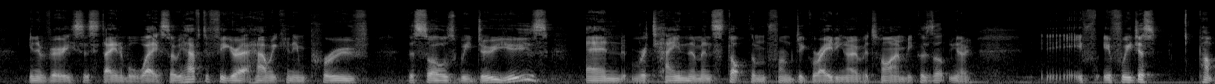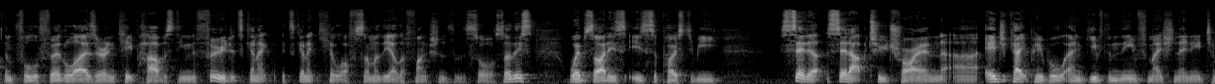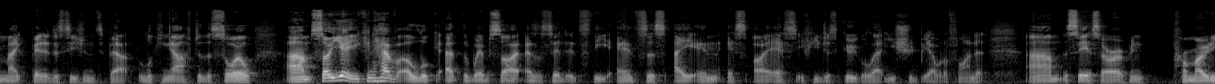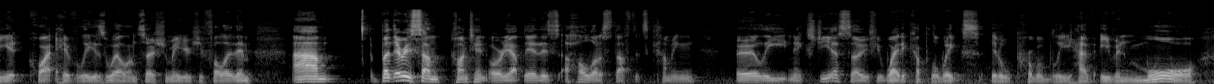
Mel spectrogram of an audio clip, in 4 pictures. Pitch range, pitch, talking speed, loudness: 80-100 Hz, 90 Hz, 220 wpm, -28 LUFS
